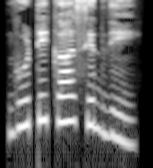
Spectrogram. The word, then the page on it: ಘುಟಿಕಾಸಿದ್ಧ: ghuṭikāsiddha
